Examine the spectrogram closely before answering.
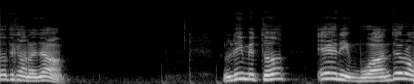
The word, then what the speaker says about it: lim: 리미트 LIM이라고 쓰고 읽을 때는 리미트라고 읽습니다. 그렇죠? 뒤에 원래 LIMIT에서 IT 생략하고 LIM이라고 쓰면서 우리가 리미트라고 읽습니다.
